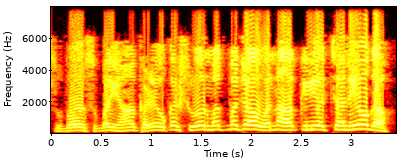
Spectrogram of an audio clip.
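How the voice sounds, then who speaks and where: Woman playing a cocky, high-pitched rude milkman. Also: brisk, a little mellow, dry recording, natural voice. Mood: defiant. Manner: curt, dismissive. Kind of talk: animated moral storybook acting.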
